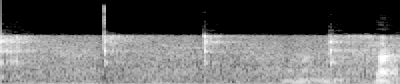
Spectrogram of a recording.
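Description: Wooden drumsticks clicked together, four sharp clicks about half a second apart.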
